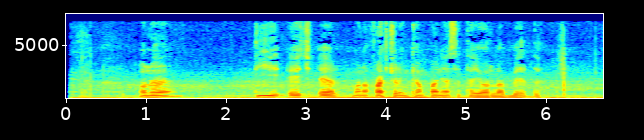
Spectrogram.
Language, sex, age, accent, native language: Uzbek, male, 18-24, Jizzax, Uzbek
